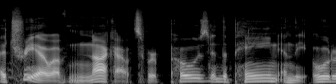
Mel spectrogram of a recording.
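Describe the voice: It is plain reading aloud, carried by lively intonation.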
